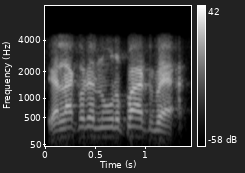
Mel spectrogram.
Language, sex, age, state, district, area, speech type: Kannada, male, 60+, Karnataka, Gadag, rural, conversation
